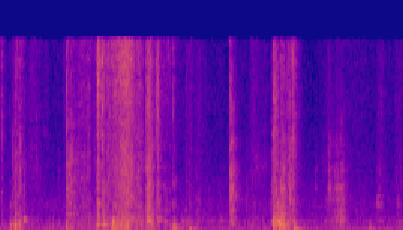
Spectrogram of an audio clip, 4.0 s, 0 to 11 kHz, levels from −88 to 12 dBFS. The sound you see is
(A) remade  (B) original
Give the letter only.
B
